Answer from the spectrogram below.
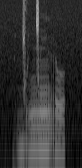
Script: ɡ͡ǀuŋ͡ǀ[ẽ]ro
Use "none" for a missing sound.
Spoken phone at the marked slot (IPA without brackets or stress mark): ẽ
